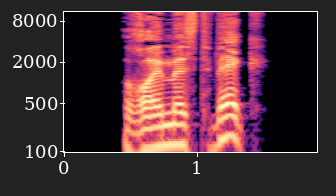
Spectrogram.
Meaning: second-person singular subjunctive I of wegräumen
- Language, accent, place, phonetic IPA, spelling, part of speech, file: German, Germany, Berlin, [ˌʁɔɪ̯məst ˈvɛk], räumest weg, verb, De-räumest weg.ogg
